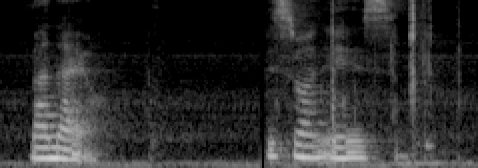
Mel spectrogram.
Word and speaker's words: 많아요: Yeah, this case when you read 만, and then we don't pronounce h sound, this one. So n sound goes zero part, right? So ma, nayo, 많아요.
